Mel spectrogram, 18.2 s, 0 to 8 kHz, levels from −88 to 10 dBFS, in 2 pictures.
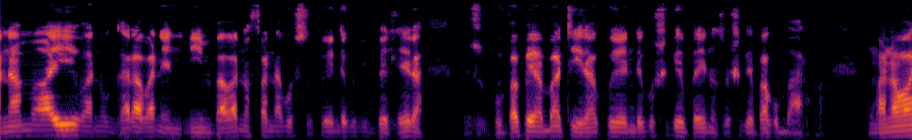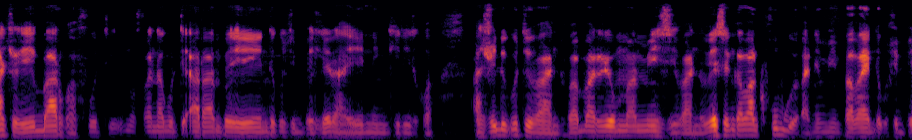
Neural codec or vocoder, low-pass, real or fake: none; 7.2 kHz; real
